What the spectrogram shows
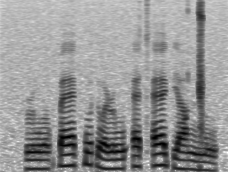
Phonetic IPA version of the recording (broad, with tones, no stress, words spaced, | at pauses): ɭuː˨lˠ k͡pɛː˦k͡pu˦ ɗʊː˨ɭuː˨ ʔɛ˦˨t͡sʼɛː˦pʲɑː˨ ŋ͡ǁu˨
